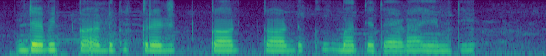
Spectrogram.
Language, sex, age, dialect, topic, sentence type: Telugu, male, 18-24, Central/Coastal, banking, question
